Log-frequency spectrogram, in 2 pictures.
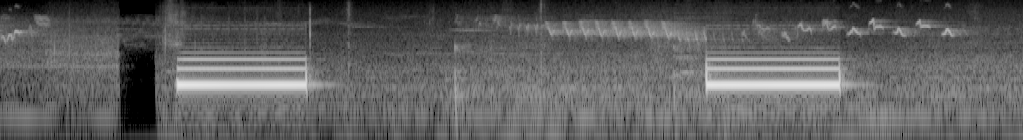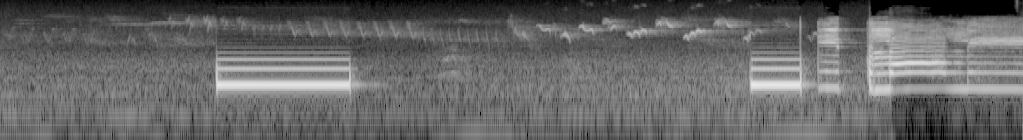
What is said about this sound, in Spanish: Bueno, a esta persona le vamos a marcar, vamos a ver si tenemos suerte.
